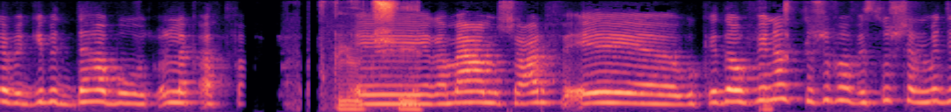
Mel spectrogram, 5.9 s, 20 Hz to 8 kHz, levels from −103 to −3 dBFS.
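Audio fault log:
0.00–0.63 s, background gated by the echo canceller: the room sound drops out by about 40 dB while the far end plays, then comes back once the canceller eases off.
0.91–2.02 s, 2.64–3.91 s and 4.10–5.59 s, speech suppressed in double talk: the talker dips deeply, around 40 dB, in chunks, likely because the canceller clamped down while both sides spoke.
1.86–1.91 s, echo leak: a faint scrap of delayed voice, roughly 35 dB under the talker and lagging 384 ms, likely speakerphone echo the far canceller missed.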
